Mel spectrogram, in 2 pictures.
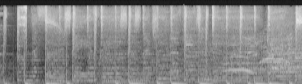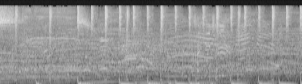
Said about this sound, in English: Nick waves to an adoring crowd.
